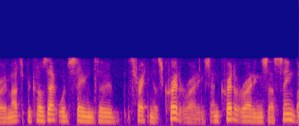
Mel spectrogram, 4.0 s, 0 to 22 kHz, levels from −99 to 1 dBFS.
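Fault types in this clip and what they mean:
AMR narrowband mobile codec: the speech runs through a phone-style coder that models the vocal tract, so nothing above 3.8 kHz survives. The damage is plainly audible, fitting a low mode around 7.4 kbps.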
